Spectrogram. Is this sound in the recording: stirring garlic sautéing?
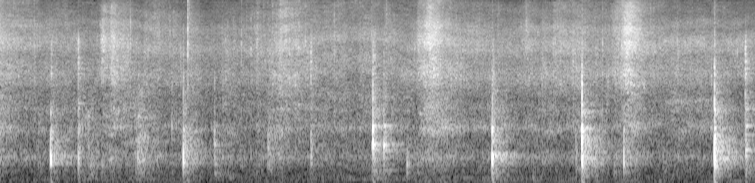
yes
